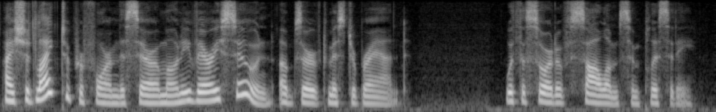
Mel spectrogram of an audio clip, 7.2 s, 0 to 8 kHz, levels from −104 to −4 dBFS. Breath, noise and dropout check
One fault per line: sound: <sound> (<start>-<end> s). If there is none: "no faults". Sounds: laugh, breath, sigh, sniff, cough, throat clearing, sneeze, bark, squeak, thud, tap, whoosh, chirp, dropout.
no faults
